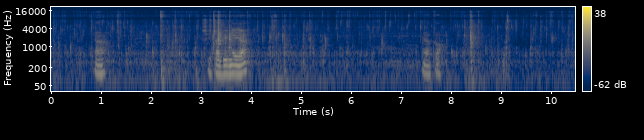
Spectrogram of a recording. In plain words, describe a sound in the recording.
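A metal spoon clinks and scrapes against a pot.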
